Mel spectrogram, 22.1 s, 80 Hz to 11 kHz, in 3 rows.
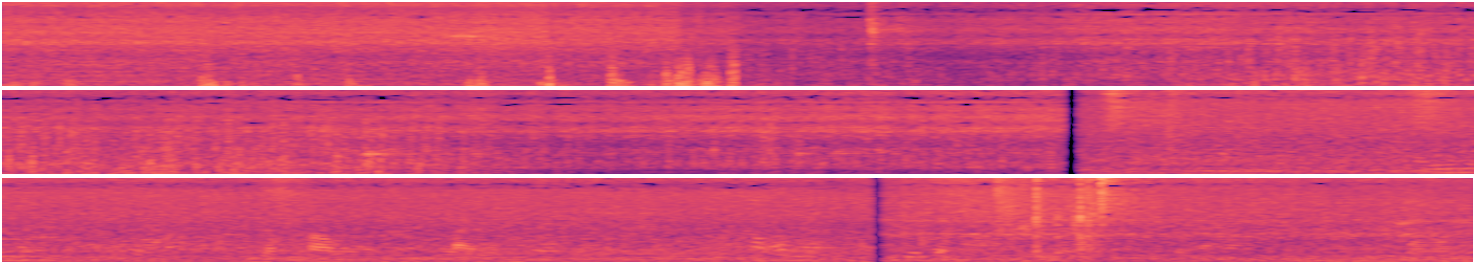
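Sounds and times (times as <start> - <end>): wind buffeting microphone: 0.0 - 4.7, 5.5 - 10.0.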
